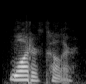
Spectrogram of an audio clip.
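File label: "watercolor", American English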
